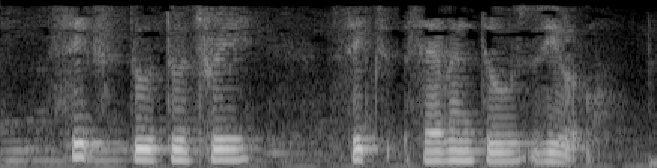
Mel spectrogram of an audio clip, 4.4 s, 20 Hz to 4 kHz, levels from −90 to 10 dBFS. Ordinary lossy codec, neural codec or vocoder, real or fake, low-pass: MP3, 16 kbps; none; real; 3.6 kHz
